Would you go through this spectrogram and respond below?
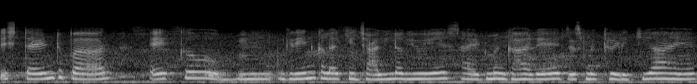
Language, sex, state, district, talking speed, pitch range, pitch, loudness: Hindi, female, Jharkhand, Jamtara, 155 wpm, 245-260 Hz, 250 Hz, -22 LUFS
